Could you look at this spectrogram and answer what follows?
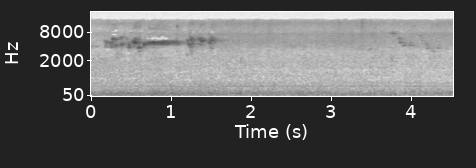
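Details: A robin singing in a spring garden at Hidcote: one high, thin, sparkling warbled phrase lasting about a second and a half, then a few faint high notes near the end, over a steady low rumble of background noise.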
